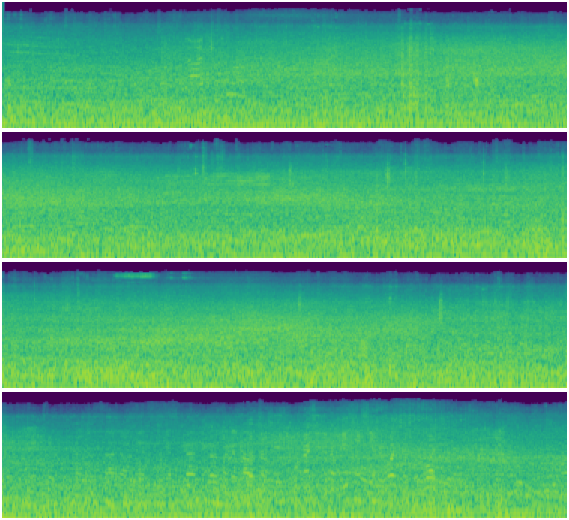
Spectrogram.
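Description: Busy street ambience: a steady rumble of road traffic beside the walkway, with passers-by talking.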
